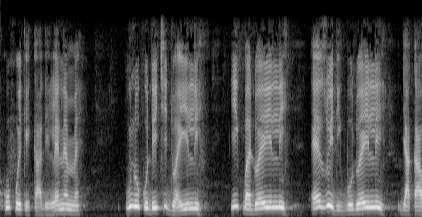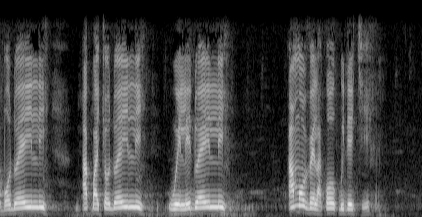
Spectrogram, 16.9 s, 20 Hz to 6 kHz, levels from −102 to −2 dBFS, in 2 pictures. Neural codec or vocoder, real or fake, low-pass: none; real; 5.4 kHz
